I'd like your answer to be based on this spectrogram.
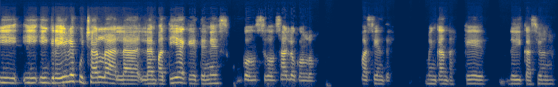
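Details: Adult speaker; no voice disorder.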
